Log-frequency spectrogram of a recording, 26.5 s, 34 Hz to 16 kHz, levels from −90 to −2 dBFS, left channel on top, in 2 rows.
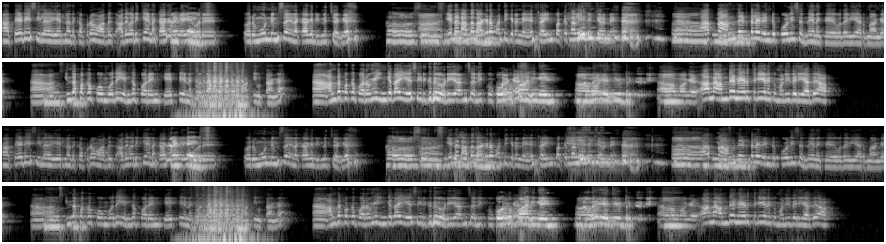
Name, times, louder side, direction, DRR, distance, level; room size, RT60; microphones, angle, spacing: voice 1, 0.0-3.2 3.6-5.4 6.2-13.3 13.7-17.5 17.9-21.2 21.8-22.4 23.1-25.6, left 8 dB, 80° left, 0.5 m, -26 dB
voice 2, 2.5-3.0 5.8-7.4 8.5-9.1 10.0-11.1 13.9-14.4 20.6-21.5 21.8-23.5, right 1 dB, 45° right, 1.2 m, -25 dB
sound 1, 15.9-17.1, left 5 dB, 40° left, 1.1 m, -25 dB
10.5 x 8.8 x 2.3 m
head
